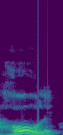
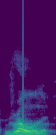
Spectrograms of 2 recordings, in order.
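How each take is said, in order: First: It starts with a breathy H-like sound. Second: It starts with an English-style R sound. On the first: The speaker calls it wrong. "pronuncia como é tipo no português e fala roll" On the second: The speaker calls it right. "tem que pronunciar roll, com R, r, r, roll"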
